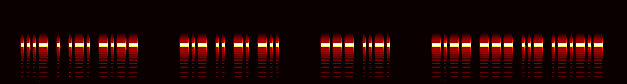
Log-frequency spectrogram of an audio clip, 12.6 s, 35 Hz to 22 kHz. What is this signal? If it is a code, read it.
Morse code, heard as a keyed tone, about 21 wpm, 700 Hz. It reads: VERY KIND OF YOU.
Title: 2x Word-Spacing - Sentences from Top 200 Words - 20wpm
